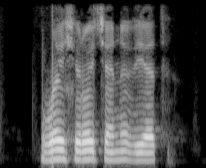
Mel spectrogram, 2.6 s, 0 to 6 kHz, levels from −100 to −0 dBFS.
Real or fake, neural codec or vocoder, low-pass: real; none; 5.4 kHz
